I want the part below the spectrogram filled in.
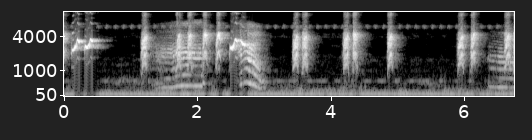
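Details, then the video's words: Sooty-headed bulbul singing loudly: opening twisting whistles, a sweeping falling slur, then evenly spaced sharp chirps and pairs, with a low constant hum. "Suara burung kutilang gacor keras jelas cocok untuk merangsang burung kutilang macet malas bunyi"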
